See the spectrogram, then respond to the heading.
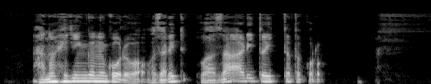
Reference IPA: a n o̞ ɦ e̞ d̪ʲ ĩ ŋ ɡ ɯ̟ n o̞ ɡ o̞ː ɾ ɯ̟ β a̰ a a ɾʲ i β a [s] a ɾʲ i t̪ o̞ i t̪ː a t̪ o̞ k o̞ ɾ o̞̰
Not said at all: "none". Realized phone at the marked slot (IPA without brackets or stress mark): z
